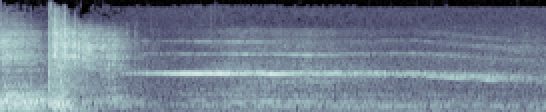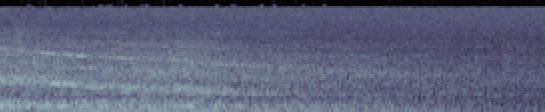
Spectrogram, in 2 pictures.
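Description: Two loud bangs in quick succession, then a siren sounding one high steady note that slowly falls in pitch as it winds down and fades, over a low steady hum.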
